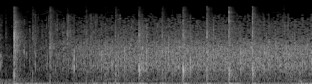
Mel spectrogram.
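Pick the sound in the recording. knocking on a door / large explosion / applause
applause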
